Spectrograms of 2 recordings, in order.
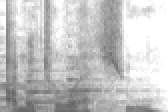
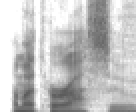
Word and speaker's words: Amaterasu: Amaterasu, I bet. Trying to remember how to pronounce her name correctly. Amaterasu. I think that's the proper pronunciation.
